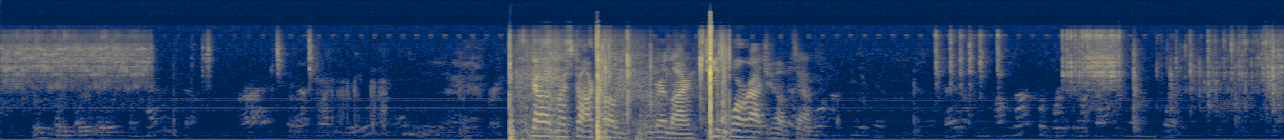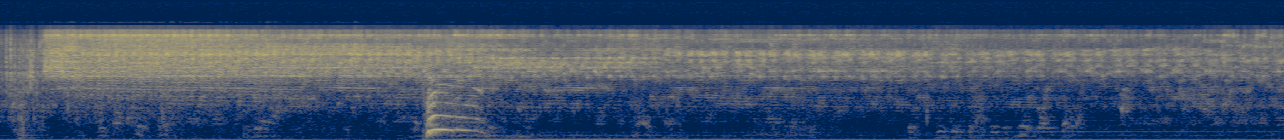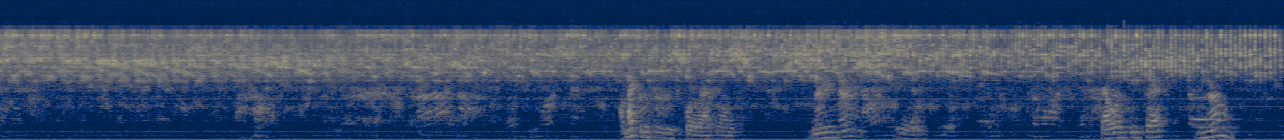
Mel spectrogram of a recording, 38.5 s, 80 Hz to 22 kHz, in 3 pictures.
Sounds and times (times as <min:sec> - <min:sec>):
Ratchet, pawl: 0:00.0 - 0:03.8, 0:09.3 - 0:38.5.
